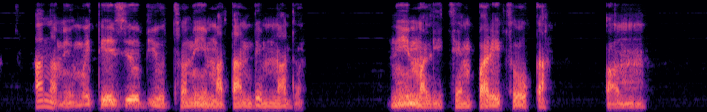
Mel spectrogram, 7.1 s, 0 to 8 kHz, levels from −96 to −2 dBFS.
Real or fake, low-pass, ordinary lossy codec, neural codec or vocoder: fake; 7.2 kHz; none; vocoder, 22.05 kHz, 80 mel bands, HiFi-GAN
